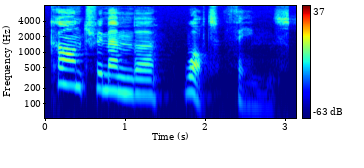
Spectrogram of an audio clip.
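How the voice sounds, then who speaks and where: A woman's voice: deep voice, huge pitch swings, extremely slow, mellow, full character voice. A woman playing a languid, sleepy, curt and contrary caterpillar in a full-cast audiobook. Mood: languid, commanding.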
